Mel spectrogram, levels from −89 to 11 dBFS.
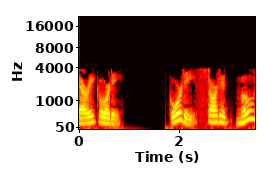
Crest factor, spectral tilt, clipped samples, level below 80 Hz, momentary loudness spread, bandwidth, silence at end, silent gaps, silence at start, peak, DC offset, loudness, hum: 16 dB; -12.5 dB/octave; under 0.1%; -52 dBFS; 11 LU; 4 kHz; 0 s; 1.43-1.69 s; 0 s; 0 dBFS; under 0.1%; -15 LUFS; none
